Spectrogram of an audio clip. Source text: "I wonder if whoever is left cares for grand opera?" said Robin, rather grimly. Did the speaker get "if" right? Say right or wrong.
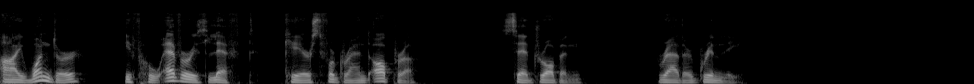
right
